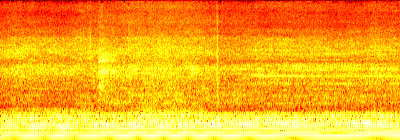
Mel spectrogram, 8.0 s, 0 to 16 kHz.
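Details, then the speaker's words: Cub Cadet 1811 lawn tractor just after an oil change, with a suspect battery and charging fault: low single-cylinder idle with a loping uneven beat, trying to stall, won't stay running at low speed. "Sounds like it's trying to die on me. It really doesn't want to stay down low."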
